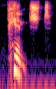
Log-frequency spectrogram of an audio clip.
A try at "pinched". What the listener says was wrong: Okay, now give me a T.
